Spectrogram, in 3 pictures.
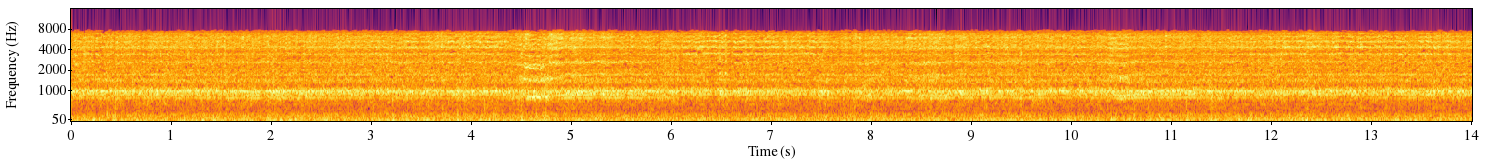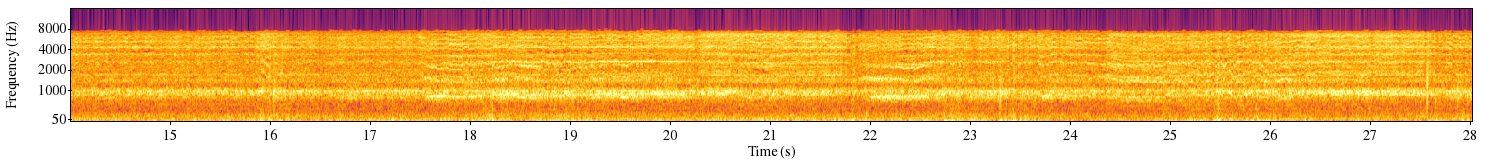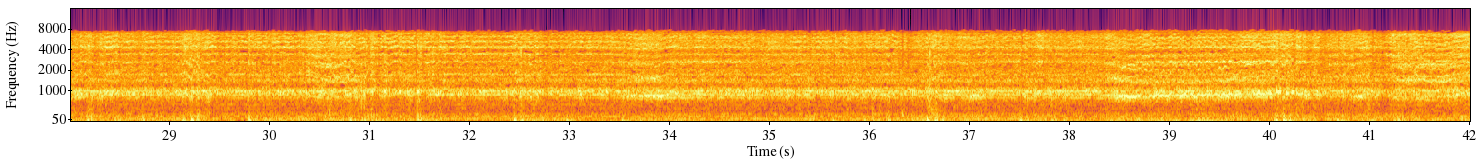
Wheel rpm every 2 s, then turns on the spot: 230, 230, 230, 230, 230, 230, 230, 230, 230, 220, 230, 220, 210, 230, 230, 220, 230, 230, 230, 220, 220.
none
